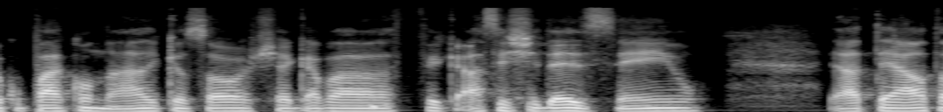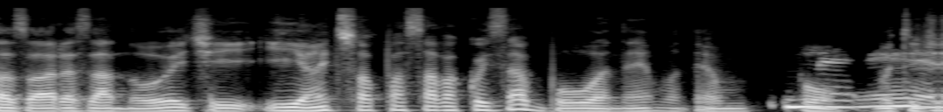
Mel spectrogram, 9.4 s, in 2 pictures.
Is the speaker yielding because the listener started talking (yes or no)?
yes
